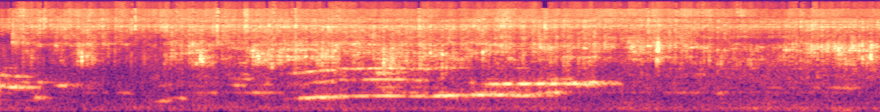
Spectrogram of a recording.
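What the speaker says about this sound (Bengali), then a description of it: "এই যে গাছটা দেখছো আমি জল দিচ্ছি" Water pours from a can or hose onto a potted sapodilla plant, a soft steady splash and trickle at close range, with faint birdsong above and no talk.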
